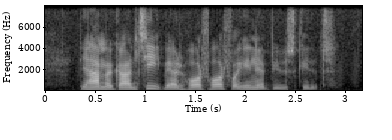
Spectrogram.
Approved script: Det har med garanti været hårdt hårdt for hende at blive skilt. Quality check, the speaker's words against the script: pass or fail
pass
